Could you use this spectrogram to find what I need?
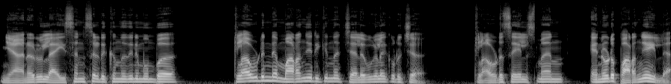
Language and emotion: Malayalam, angry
